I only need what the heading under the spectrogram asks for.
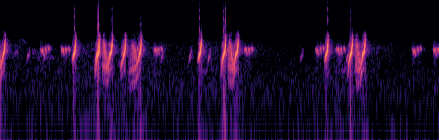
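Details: Common quail call used in trapping. Sharp clipped notes in quick clusters of two and three are interleaved with soft short whistles, forming busy repeated phrases.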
